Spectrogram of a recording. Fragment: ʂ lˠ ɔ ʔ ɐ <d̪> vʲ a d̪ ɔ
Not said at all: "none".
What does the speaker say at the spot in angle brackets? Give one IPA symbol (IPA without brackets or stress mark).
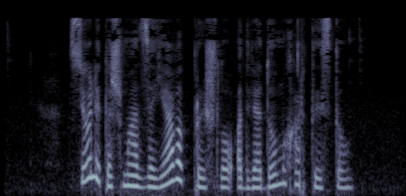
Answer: d̪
